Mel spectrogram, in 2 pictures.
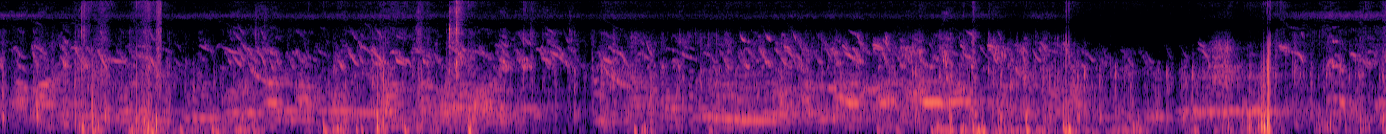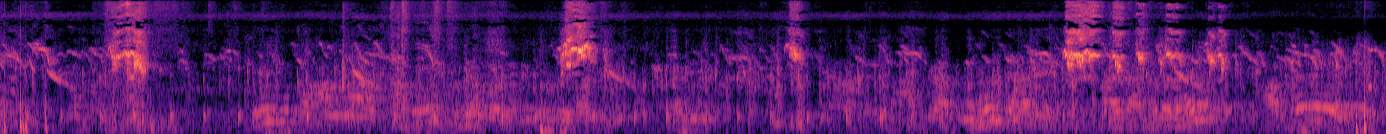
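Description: Many chicks cheep and peep constantly.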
